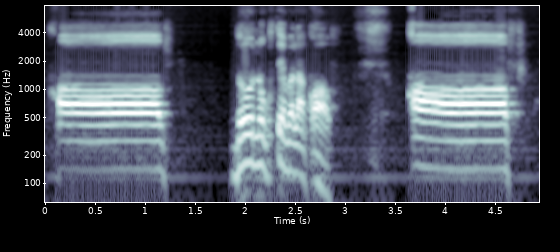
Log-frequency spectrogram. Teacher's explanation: ان کی ادائیگی کے وقت زبان کا پچھلا حصہ تالو کے نرم حصہ سے مس ہوتا ہے، یعنی یہ جو تالو کا نرم حصہ ہے تو یہ زبان کا پچھلا حصہ تالو کے ساتھ جب نرم حصے کے ساتھ مس ہوگا تو یہ قاف نکلے گا۔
